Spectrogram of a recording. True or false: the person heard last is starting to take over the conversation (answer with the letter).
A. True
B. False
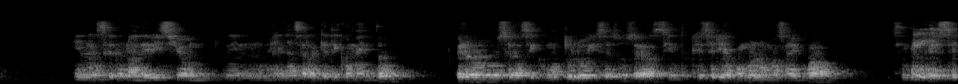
B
